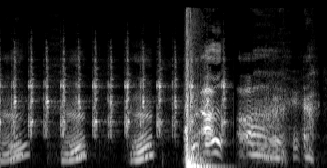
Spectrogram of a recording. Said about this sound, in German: Aber jetzt hör doch mal, Henry. Da ist ein Geräusch.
